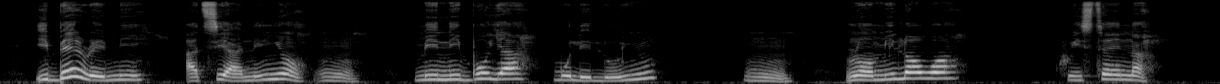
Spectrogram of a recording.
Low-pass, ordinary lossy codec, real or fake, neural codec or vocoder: none; none; fake; vocoder, 48 kHz, 128 mel bands, Vocos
